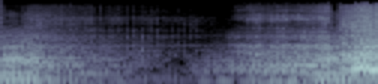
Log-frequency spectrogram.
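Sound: tiger roaring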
